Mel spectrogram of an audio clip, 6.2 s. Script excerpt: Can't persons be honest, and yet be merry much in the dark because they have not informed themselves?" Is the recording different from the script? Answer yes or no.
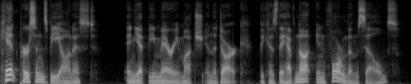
no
